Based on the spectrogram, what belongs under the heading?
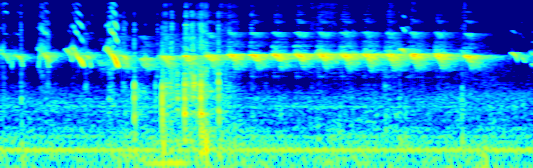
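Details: Chicks in their house keep up a stream of high, downward-slurred peeps, about two per second, with a short burst of rustling and scratching early on and a steady low hum.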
